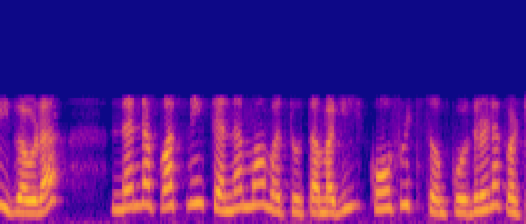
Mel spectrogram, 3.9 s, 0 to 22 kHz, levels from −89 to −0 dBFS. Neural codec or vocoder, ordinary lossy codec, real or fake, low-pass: codec, 16 kHz, about 1 kbps, DyCAST, with the encoder's durations; none; fake; 3.6 kHz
